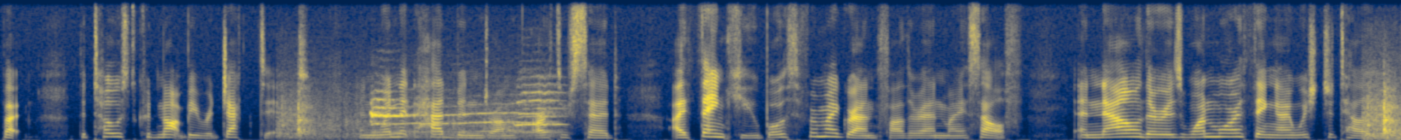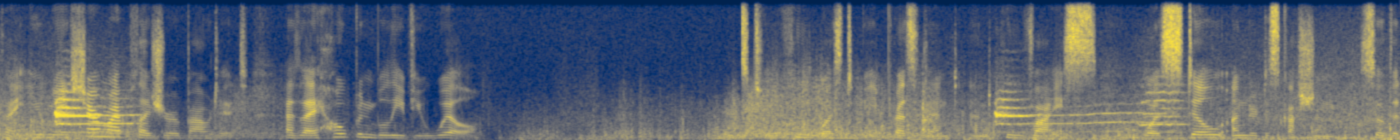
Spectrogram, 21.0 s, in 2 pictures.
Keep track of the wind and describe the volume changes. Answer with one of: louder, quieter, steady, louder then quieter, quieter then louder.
quieter then louder.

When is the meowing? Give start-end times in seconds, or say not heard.
2.0-4.2, 10.2-11.6, 17.2-19.4.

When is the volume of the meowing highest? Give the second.
11 s.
